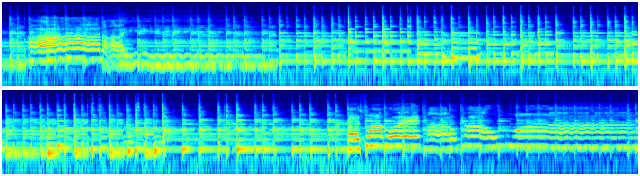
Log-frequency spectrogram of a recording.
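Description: Yueqin (Chinese moon lute) plucked in a quick, steady run of notes, accompanying a Hengchun folk song. A woman sings a phrase with wide vibrato at the start and again from about twenty seconds in, and the plucked lute carries the long interlude between.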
